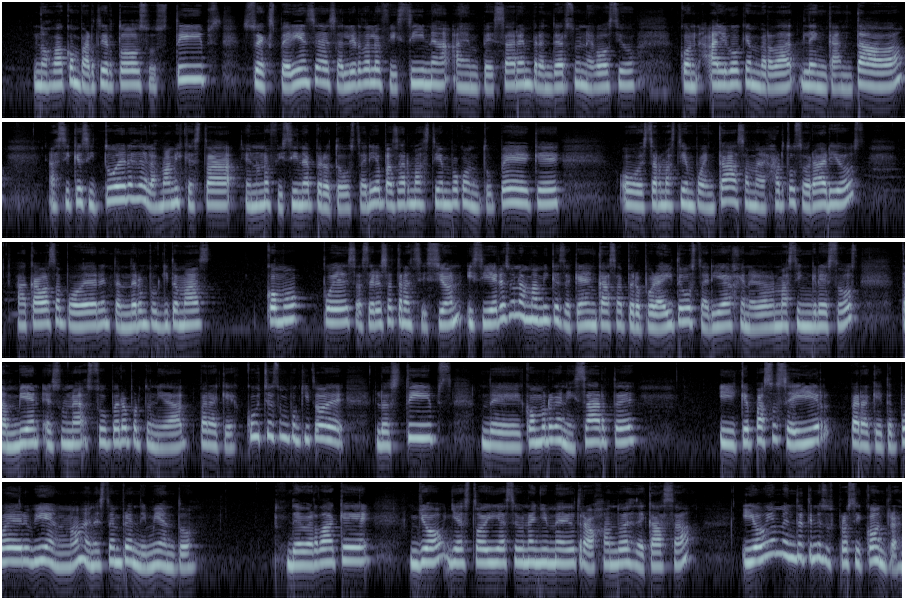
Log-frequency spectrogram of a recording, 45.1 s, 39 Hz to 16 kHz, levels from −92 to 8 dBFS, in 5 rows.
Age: 10-29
